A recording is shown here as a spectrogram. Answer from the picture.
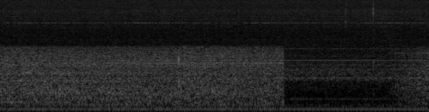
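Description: Steady rushing hum of large-hangar background noise over a constant low drone, its upper hiss cutting off abruptly about three seconds in.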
